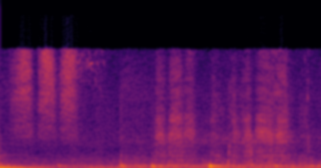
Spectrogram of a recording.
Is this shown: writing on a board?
yes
